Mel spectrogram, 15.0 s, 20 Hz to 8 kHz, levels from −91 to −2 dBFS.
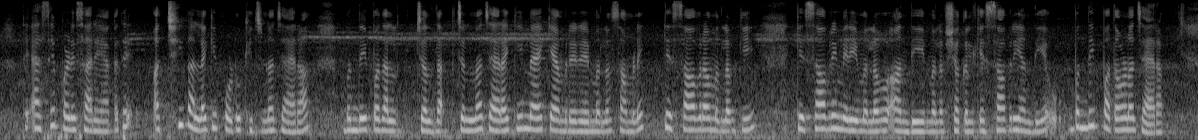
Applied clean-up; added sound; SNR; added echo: none; none; none; none.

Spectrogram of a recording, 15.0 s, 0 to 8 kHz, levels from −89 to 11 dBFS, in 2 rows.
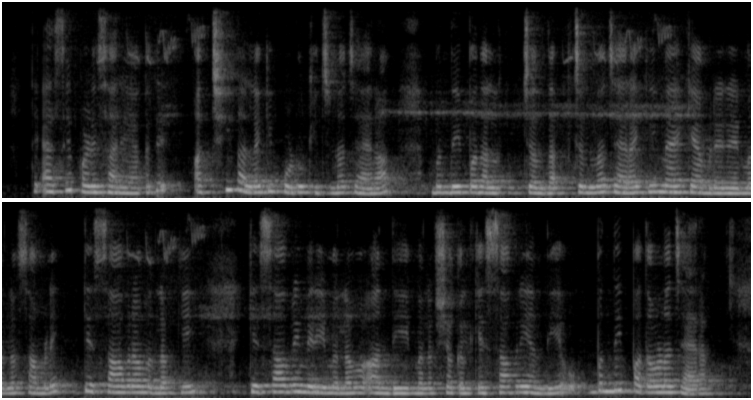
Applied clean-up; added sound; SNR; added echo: neural separator model SepFormer DNS4.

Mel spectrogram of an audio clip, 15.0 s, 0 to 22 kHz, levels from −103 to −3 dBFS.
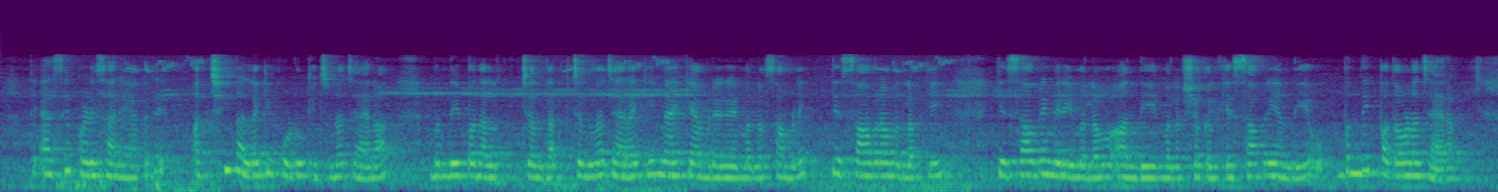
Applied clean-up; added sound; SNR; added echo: none; Bird; 17 dB; reverberation time 0.8 s.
